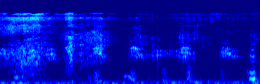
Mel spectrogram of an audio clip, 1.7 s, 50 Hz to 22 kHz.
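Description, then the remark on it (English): Several short, nasal quacks repeat in quick succession over a wash of outdoor noise, a group of ducks calling on a pond on a day of about 80 degrees. “There's other ducks in the pond.”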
